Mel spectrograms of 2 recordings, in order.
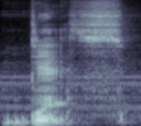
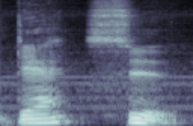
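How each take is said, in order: First: The final vowel is dropped. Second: The final vowel is clearly pronounced. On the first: "it's almost always just left as des" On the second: "the verb of existence in Japanese is desu"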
